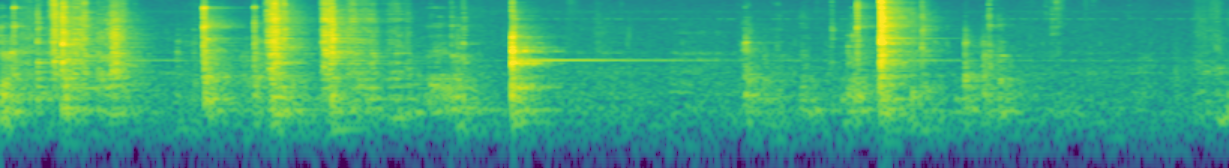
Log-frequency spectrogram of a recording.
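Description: A sheet-metal panel clattering and scraping as it is repositioned in a steel bench vise, with the vise handle being worked. A sharp metallic knock about three and a half seconds in leaves a short ringing tone, and another knock comes near six seconds.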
